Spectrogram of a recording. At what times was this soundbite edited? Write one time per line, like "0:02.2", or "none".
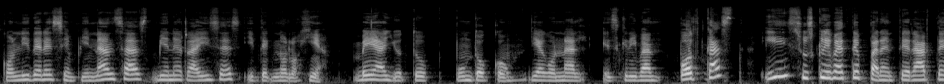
0:01.5
0:03.5
0:07.5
